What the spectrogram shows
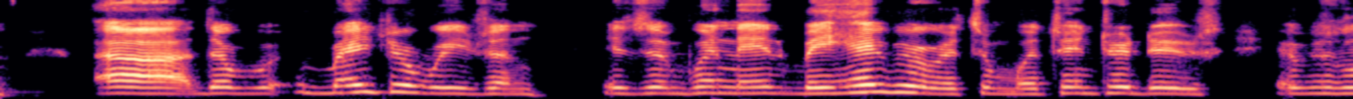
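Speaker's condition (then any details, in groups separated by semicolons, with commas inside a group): ALS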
